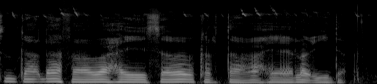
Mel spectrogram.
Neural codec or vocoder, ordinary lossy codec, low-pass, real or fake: none; none; none; real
